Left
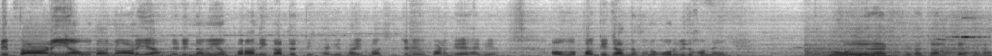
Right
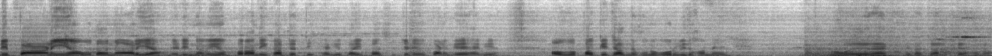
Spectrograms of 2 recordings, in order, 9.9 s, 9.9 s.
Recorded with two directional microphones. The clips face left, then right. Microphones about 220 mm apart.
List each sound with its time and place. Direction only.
0.0 s speech: 15° right (ahead or behind)
8.4 s speech: centre (ahead or behind)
